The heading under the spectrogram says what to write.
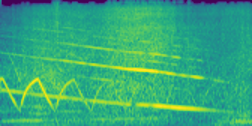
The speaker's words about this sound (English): A line of police cars arrive at the pier.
